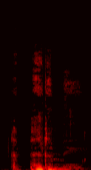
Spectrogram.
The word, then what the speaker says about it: epitome: Third word, epitome.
